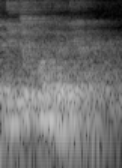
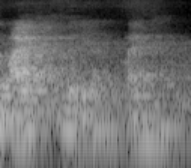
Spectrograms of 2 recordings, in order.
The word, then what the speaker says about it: 미토콘드리아: 전에는 뭐냐 이제 미토콘드리아. 근데 약간 이제 발음사 약간 좀 미국식으로 하다 보니까 마이토콘드리아.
